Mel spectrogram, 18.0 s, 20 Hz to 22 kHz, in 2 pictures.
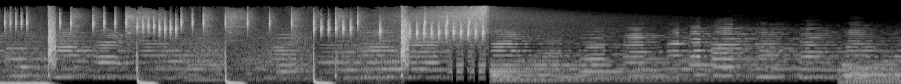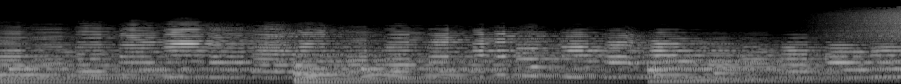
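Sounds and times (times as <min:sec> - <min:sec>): music of long held chords: 0:00.0 - 0:18.0.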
